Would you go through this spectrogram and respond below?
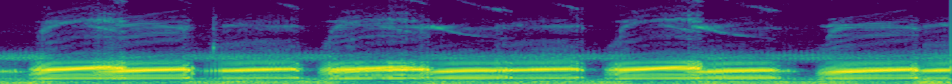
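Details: Mediterranean tree frog calling in courtship: a continuous chain of loud, buzzy, harmonic croaks, each a two-part rasping note of about half a second, following one another almost without pause, over faint background noise.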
